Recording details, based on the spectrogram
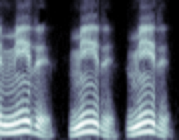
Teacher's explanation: ঠোঁট গোল হচ্ছে কি, গোল হবে না, এটা বারিক, এটাকেই বলা হয় বারিক।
